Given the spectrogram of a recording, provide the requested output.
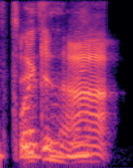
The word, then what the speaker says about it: Tugendhat: Tugendhat came across to me as did I say that right? – No, who's Tugendhat? – I don't know, is that not his name? – Tugendhat.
